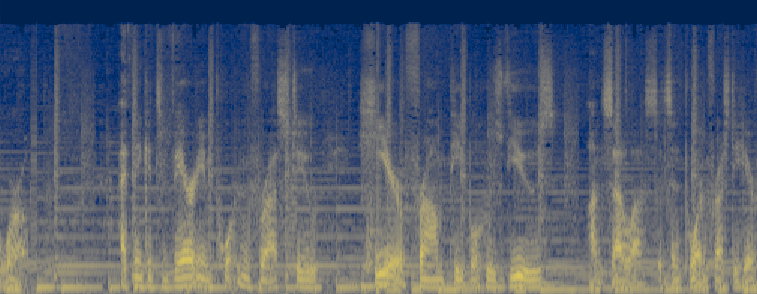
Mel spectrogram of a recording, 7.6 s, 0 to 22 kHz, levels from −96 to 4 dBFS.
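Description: A short buzzy stutter at 0.33 to 0.37 s, a single click at 2.32 s and a brief double tick at 3.77 to 3.80 s all come from a repeated buffer. Each time, fresh audio failed to reach the output in time, so the same slice of about 11.6 ms, which fits a 512-sample buffer, played again with a hard join: four extra times in the first event, once in the second and twice in the third. Roughly 50, 10 and 20 ms of real audio were lost.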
